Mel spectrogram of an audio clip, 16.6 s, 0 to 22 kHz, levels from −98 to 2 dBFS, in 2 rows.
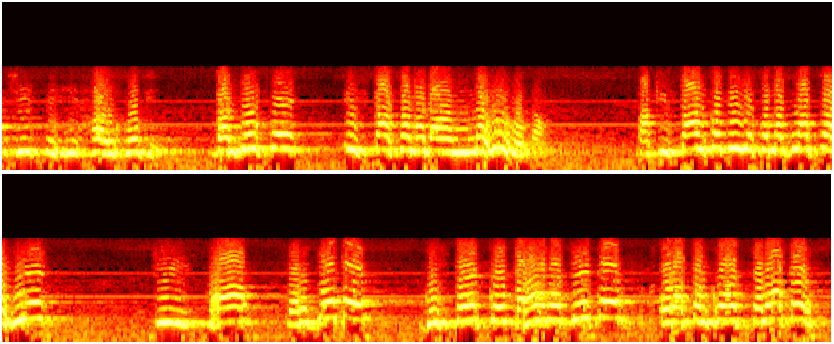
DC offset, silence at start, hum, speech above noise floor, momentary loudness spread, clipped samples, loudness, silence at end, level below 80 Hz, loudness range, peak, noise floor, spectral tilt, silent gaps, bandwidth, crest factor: under 0.1%; 0 s; none; 27 dB; 10 LU; under 0.1%; -12 LUFS; 0 s; -42 dBFS; 2 LU; 0 dBFS; -38 dBFS; -8 dB/octave; none; 5.4 kHz; 12 dB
